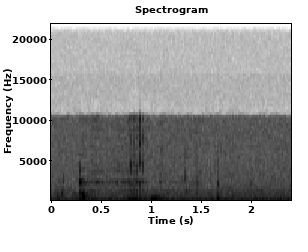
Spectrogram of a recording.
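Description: Near silence: room tone, with one faint short click about a third of a second in and two fainter ticks later.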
